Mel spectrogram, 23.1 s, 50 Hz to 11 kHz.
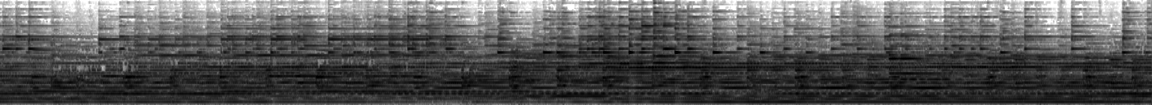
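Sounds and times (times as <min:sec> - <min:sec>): small bells struck rapidly: 0:10.2 - 0:23.0
deep bell humming: 0:10.4 - 0:23.0.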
